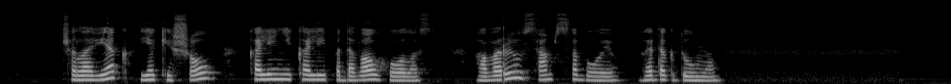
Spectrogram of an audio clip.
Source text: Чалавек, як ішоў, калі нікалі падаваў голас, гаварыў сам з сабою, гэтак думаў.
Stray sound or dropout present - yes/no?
no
